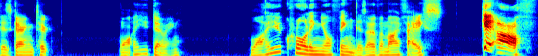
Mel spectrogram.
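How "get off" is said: loud get off; sharp cry. Acted. Character yelling as something crawls over his face. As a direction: push the creepy fingers away.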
